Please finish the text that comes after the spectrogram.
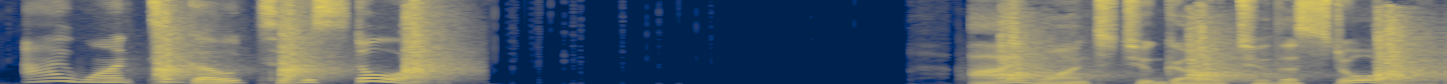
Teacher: In our sentence, the stressed content words are want, go, store. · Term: English rhythm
